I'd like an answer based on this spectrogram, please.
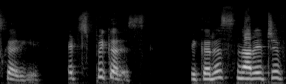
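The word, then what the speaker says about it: picaresque: है, किसका एग्जाम्पल है, क्या वो पिकारिस्क, इट्स पिकारिस्क, पिकारिस्क प्रोनाउंस करिए, इट्स पिकारिस्क।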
